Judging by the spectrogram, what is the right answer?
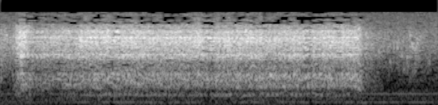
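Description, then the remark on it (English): A car engine cranks without catching: a loud, steady, rasping whir for a little over two seconds, then it cuts off abruptly, leaving a faint hum. “Oh, gosh, he won't start. Maybe some water got into the engine.”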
